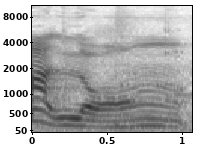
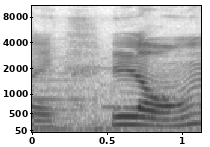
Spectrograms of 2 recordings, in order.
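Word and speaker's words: 龙: คำ นี้ นะ คะ อ่าน ออก เสียง ว่า ลอง ลอง นะ คะ ลอง ลอง ให้ ที่ นี้ แปล ว่า อะไร คะ ลูก อ้า มังกร เก่ง มาก เลย หลง นะ คะ แปล ว่า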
